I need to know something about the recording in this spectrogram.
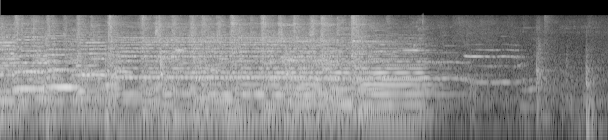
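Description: Irish traditional tune played together on fiddles, piano accordion and guitar, finishing about four seconds in with the last notes fading out. Two sharp knocks follow near the end.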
